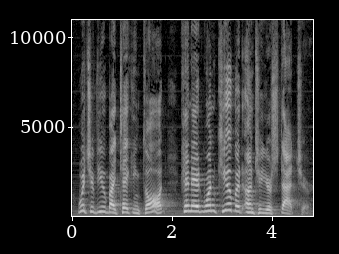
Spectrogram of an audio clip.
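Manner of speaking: lifted King James reading voice; scripture reading. Acted. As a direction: read the verses out with weight.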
